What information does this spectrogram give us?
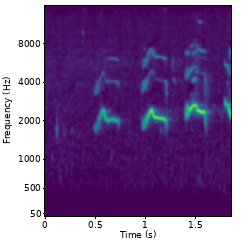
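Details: Thrush (sabiá) singing: four clear whistled notes near one pitch, each about a quarter second long, the last rising slightly, delivered at an even, unhurried pace with quiet pauses between and no other sounds.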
